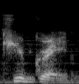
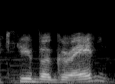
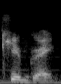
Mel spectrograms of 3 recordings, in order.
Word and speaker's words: Kubegrade: Well, it's pronounced cube grade. A lot of people see the logo and they say cub grade like I guess cubernatti but there's no r so it's just cube grade.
